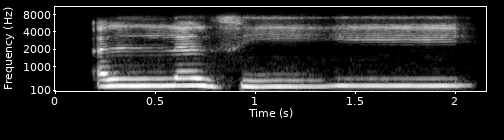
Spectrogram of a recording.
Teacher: Zal has a hissing sound. There's vibration in the sound.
